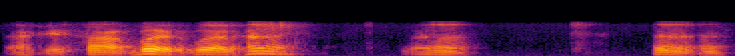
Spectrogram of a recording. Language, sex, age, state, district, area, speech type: Marathi, male, 60+, Maharashtra, Osmanabad, rural, conversation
